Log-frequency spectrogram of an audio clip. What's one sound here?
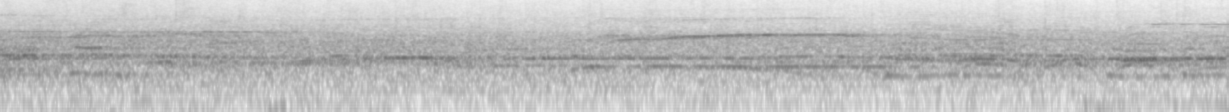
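A large orchestra plays sustained music in a big, echoing concert hall.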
